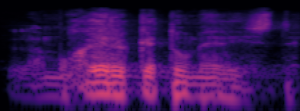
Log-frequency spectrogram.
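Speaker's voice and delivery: low, booming Adam voice; loud, deep accusing answer; Adam answering God. Acted. Adam blames the woman to God, low and loud. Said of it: "¿Pero qué le dijo?".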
